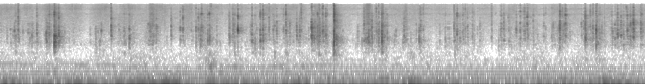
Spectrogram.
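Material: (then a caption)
Plastic. A small cleaning gel blob is rolled and pressed with the fingertips over the keys of a plastic gaming keyboard held upright. It makes a steady run of quick, light clicks and soft tapping rattles, with a constant low hum underneath.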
